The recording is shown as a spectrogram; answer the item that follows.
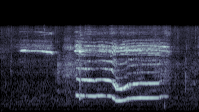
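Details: An excited Weimaraner, provoked a little, howls with a Labrador-Weimaraner mix: a thin high whine, then a sustained howl that sags midway, recovers, and trails off after about two seconds.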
